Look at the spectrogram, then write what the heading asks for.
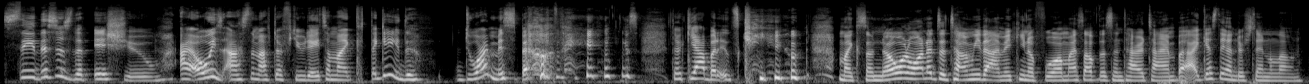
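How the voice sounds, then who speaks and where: Young american woman, bright voice, laughs and jokes a lot, swears some. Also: a little high, lively intonation, fast talker. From USA. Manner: laughing, joking, swears freely. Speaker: podcast guest. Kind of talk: casual chat.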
